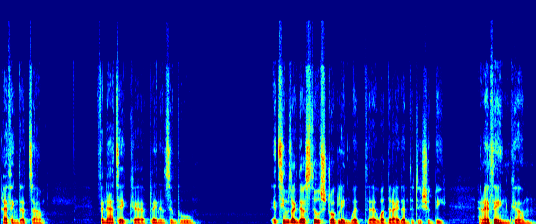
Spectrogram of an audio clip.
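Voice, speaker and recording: A man with a slightly hoarse voice, casually giving a solo esports recap from a small hotel room into a microphone, thinking aloud with many fillers. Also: extremely low pitch. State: voice going a bit hoarse. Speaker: esports analyst. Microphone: studio microphone.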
